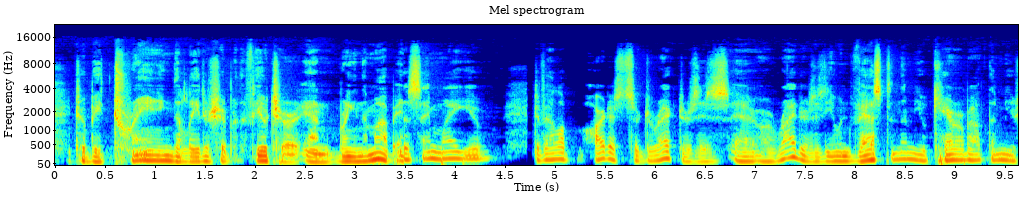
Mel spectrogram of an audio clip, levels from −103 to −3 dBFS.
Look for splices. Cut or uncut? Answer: cut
